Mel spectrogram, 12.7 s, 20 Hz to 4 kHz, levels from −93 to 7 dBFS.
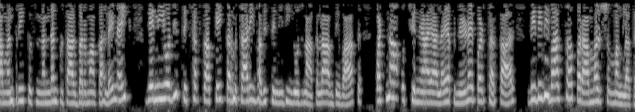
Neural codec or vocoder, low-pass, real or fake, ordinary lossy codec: none; 3.6 kHz; real; none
